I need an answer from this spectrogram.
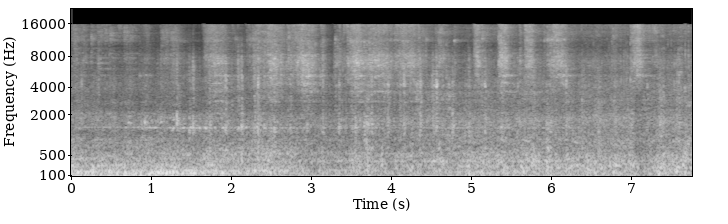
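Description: Passenger train running along the track: a steady rumble and rush of wheels on rails, broken by irregular clacks over the rail joints.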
